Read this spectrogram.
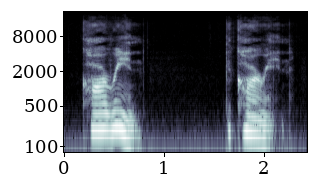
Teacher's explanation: The key sound connection happens with the last two words, car in. Because car ends with an R sound and in starts with a vowel, we link them smoothly. To do this, that R sound really carries over.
